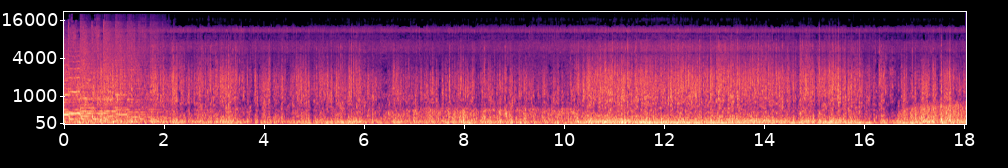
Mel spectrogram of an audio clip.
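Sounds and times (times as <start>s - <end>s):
motorcycle engine rumble: 6.2s - 17.5s.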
